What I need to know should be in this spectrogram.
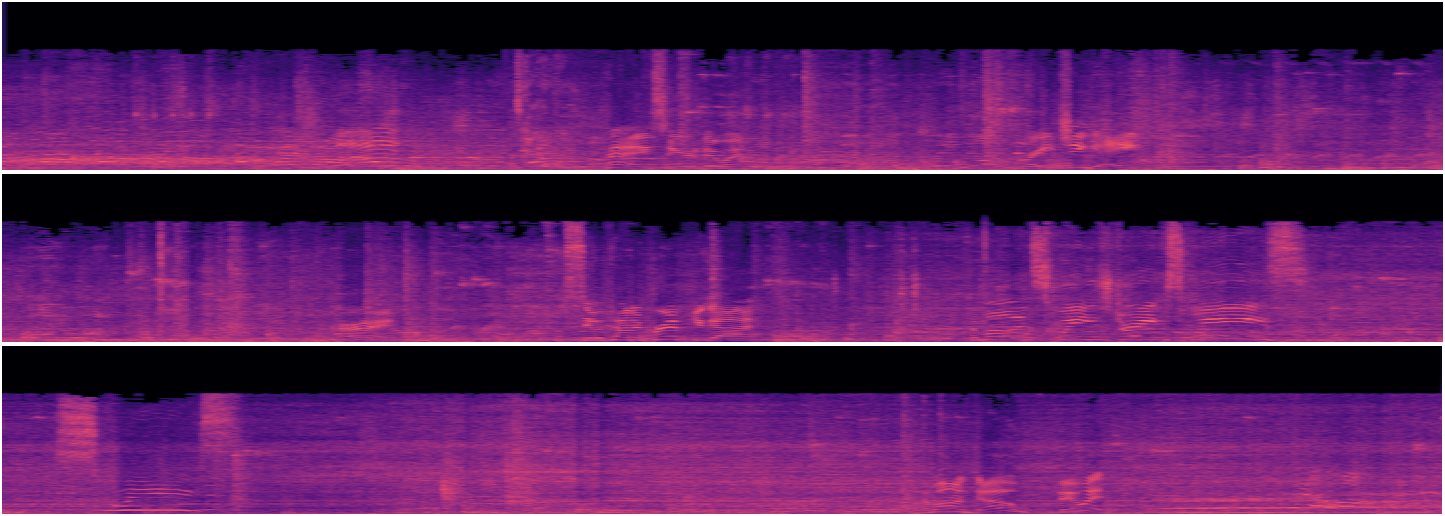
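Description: Arcade machines chime, beep and play electronic music all around.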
